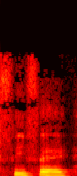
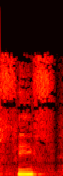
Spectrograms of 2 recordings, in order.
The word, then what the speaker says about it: Fiffe: And I should say, I learned at this panel that his last name is pronounced Fiffe. I always assumed it was Fiffe because there's no accent over the E, but of course this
